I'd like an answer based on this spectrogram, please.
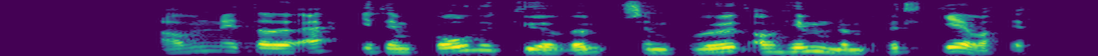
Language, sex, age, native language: Icelandic, male, 30-39, Icelandic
